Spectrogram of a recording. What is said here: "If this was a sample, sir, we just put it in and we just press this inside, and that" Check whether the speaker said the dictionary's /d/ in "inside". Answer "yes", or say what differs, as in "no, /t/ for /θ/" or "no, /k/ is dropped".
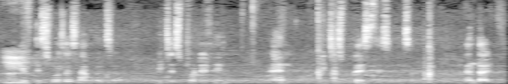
no, /d/ is dropped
